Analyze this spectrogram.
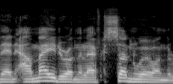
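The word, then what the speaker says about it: Seong: Um and then Almeida on the left, Sunw on the right and Ratinho up front. Someone in the comment was like K you don't pronounce the E in uh in Syong. So it's actually Sun Woo.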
